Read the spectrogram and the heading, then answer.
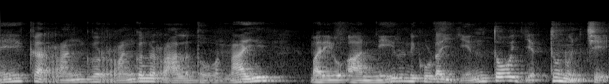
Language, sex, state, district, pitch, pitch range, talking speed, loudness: Telugu, male, Andhra Pradesh, Manyam, 125 Hz, 100-150 Hz, 110 wpm, -19 LUFS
